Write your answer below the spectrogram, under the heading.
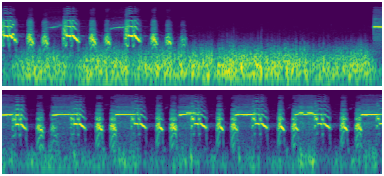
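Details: Grey francolin: a short run of raspy repeated phrases, a pause filled with broad outdoor noise, then a louder, faster series of whistle-topped falling notes.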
